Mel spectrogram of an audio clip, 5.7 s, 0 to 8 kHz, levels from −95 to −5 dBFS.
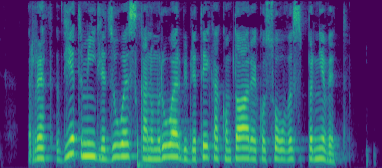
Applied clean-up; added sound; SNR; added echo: none; Writing; 19 dB; none.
